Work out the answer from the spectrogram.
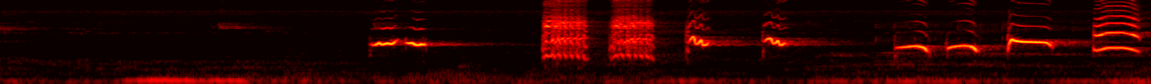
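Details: Oriental magpie-robin song for provoking other magpie-robins: a few short whistles, a pair of harsh rasping notes, then a quick sequence of bright whistled chirps with upturned endings.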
